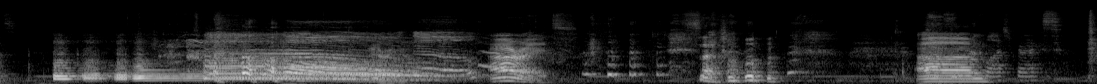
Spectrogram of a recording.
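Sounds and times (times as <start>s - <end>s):
air horn sound effect for a fumble: 0.5s - 2.7s
laughter: 1.6s - 8.0s
speech: 7.2s - 7.9s, 9.2s - 10.0s.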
